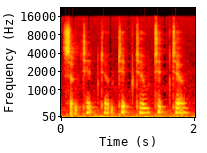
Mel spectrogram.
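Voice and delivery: whispered, creeping tiptoe; soft, creeping whisper; sneaky whisper. A narrator's reading. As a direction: hush like children sneaking. Children creep up.

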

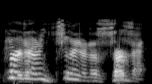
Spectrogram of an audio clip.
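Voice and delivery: high, loud hammed-up shouting; mock enraged yell. Yelling at whoever denies the actor's win, mock rage. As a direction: yell it like you're landing punches. Acts yelling while beating someone up.

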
